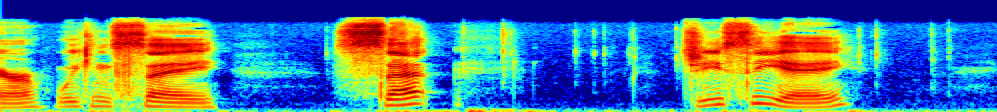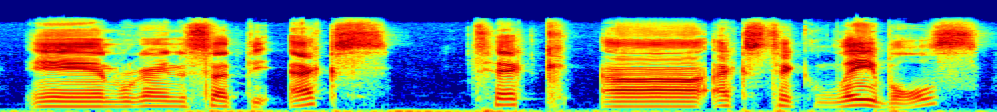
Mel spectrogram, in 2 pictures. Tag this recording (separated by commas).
Speech, Tick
